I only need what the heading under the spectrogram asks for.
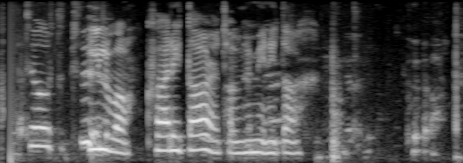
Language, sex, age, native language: Icelandic, male, 12, Icelandic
